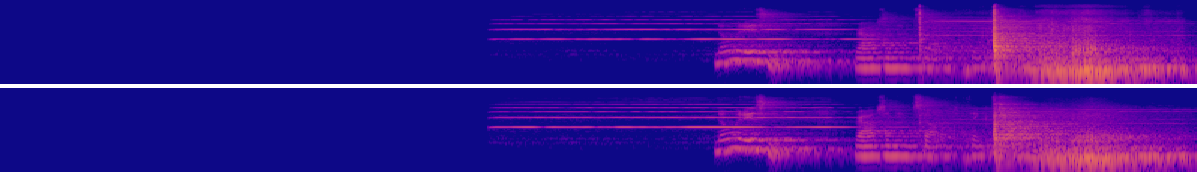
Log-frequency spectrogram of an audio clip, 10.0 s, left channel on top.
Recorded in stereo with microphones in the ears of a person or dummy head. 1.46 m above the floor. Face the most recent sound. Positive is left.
turn(degrees=50)  # may be behind; listen again after turning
